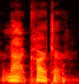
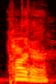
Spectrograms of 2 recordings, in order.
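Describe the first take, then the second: First: The middle consonant sounds like a T. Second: The middle consonant sounds like a D. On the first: The speaker calls it wrong. "not a T" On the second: The speaker calls it right. "Carter with a D"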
